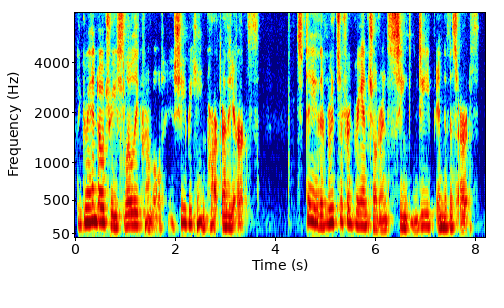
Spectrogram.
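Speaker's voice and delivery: gentle storybook read-aloud; picture-book narration for a class; reading to children. Acted. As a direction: read it like story time for little kids.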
